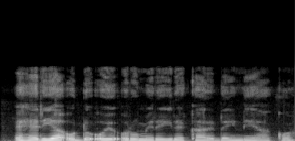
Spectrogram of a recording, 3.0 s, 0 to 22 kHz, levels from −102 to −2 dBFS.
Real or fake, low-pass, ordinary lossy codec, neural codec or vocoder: fake; none; none; vocoder, 24 kHz, 100 mel bands, Vocos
